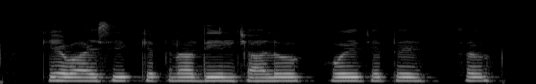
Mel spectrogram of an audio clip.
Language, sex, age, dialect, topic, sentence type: Maithili, male, 51-55, Bajjika, banking, question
